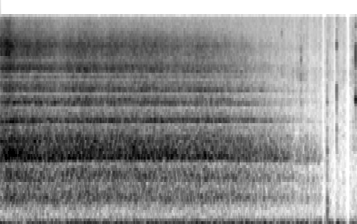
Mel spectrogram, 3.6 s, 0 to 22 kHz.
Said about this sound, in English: And then breathe out from the chest, the ribs, and the belly. Without being too forceful, try to breathe out more air than you usually do. Continue this breathing for 5 to 6 breaths. Breathe in. Now, breathe out.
